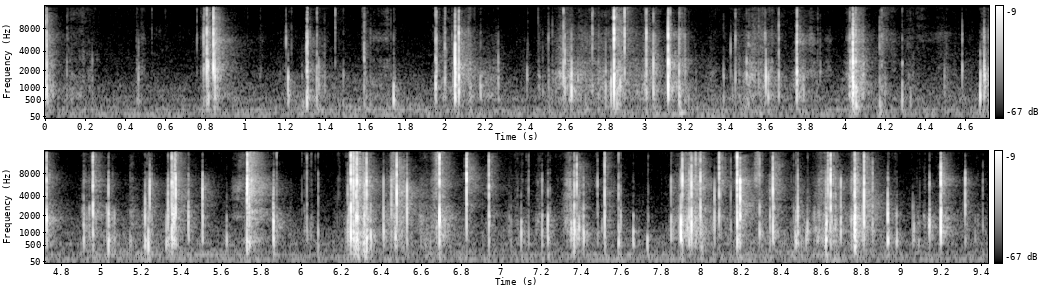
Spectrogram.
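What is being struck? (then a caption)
Small sealed plastic candy pack. A small, sealed plastic snack pack full of candy corn is held between the fingers and thumbs of both hands and squeezed and rubbed to make it crinkle. Dozens of quick, sharp crackles and crinkles come in irregular bursts, bright and hissy with almost no low end. Each snap stops almost instantly.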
